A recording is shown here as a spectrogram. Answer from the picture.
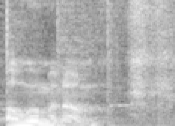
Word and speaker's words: aluminum: It's very simply said, aluminum. Aluminium is what we say.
